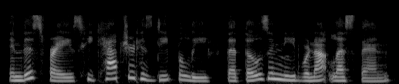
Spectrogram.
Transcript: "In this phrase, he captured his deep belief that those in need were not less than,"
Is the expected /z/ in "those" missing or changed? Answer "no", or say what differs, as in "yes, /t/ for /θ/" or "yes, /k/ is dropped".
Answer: no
